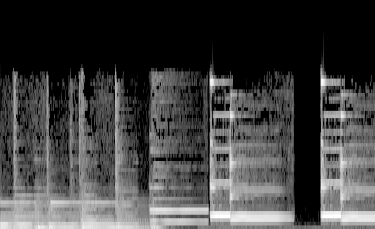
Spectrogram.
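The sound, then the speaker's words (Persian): Doorbell ringing at a front door, a few bright, sustained ding-dong chime tones sounding one after another with short gaps between them. “یک ساعت است که زنگ میزنم، کجاست که دروازه رو باز کنن؟”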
